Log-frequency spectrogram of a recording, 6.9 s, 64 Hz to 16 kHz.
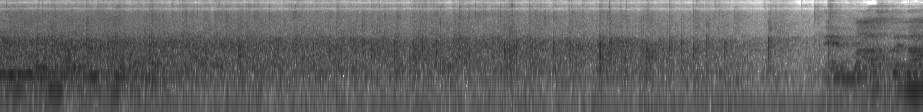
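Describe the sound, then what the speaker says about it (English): Sustained applause from a graduation audience for teachers and school leaders at a 4th grade ceremony, dense clapping filling the room for several seconds. "let's give a huge round of applause for our teachers and school leaders who are here every single day"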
